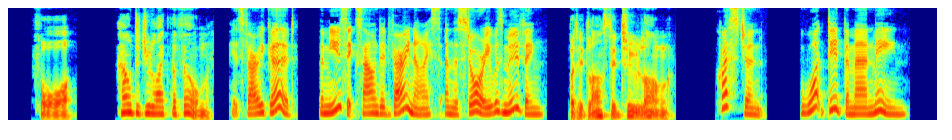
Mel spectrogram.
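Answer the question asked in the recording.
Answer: The film was good but too long.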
